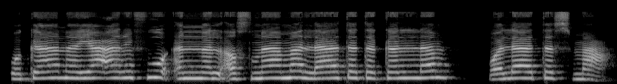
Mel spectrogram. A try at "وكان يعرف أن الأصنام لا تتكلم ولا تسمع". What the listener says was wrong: হ্যাঁ, লা তাতাকাল্লাম ওয়ালা তাসমা, সাকিন করা যাবে না, সাকিন করা যাবে না, বলতে হবে লা তাতাকাল্লামু ওয়ালা তাসমাউ।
